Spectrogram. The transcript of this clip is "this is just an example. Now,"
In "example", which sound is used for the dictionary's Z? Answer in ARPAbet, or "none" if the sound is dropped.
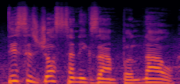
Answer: Z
